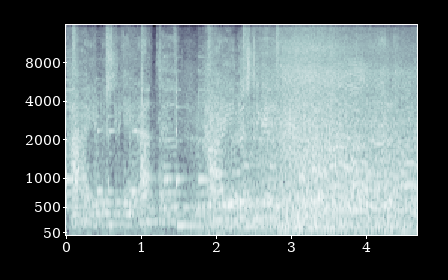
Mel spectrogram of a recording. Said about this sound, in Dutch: De golven sloegen over het dek. De wind beukte in de zeilen en deed de andere masten wankelen. Het schip rolde en stampte als een op hol geslagen paard.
